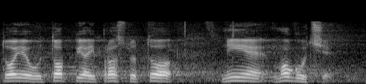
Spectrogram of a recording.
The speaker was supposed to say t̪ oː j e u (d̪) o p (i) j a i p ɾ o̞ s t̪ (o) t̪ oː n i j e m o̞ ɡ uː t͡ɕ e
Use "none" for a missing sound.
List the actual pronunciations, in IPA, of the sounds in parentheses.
t̪, i, o

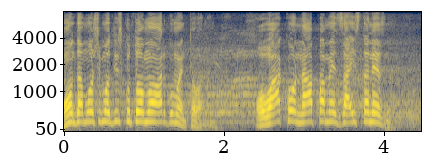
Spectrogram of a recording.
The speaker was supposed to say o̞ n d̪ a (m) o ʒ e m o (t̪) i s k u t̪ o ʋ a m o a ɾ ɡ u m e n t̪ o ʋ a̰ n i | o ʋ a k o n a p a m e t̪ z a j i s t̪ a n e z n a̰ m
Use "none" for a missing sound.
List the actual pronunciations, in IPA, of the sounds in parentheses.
m, d̪

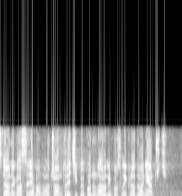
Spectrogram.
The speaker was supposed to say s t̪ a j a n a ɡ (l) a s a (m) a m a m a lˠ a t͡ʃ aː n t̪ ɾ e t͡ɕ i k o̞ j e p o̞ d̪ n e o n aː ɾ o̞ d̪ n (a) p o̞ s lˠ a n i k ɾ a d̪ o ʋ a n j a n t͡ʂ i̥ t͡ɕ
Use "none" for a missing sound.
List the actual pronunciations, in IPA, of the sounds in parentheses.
l, ɲ, i

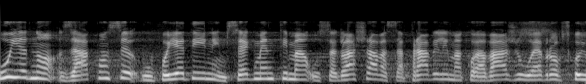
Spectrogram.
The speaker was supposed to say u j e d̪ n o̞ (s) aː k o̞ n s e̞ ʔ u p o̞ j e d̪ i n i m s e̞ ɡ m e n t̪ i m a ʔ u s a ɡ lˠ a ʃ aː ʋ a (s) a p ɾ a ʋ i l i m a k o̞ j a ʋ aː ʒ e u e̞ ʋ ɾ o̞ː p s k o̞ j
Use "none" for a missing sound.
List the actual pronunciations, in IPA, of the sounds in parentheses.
z, s

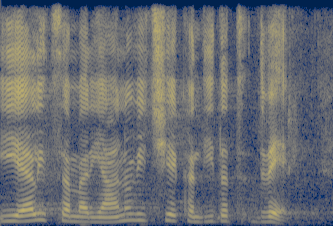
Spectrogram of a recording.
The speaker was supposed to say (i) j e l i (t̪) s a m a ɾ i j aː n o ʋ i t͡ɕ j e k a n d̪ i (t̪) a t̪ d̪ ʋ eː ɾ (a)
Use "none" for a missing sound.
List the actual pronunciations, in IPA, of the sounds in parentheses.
i, t̪, d̪, i

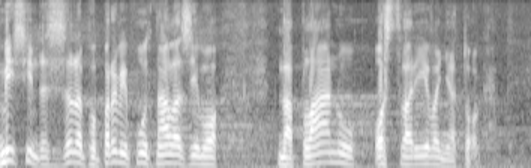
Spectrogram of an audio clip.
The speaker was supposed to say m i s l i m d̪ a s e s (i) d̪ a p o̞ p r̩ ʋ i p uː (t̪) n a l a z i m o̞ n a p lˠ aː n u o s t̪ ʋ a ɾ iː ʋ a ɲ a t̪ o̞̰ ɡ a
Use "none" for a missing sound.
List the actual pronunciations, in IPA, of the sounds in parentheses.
a, t̪

